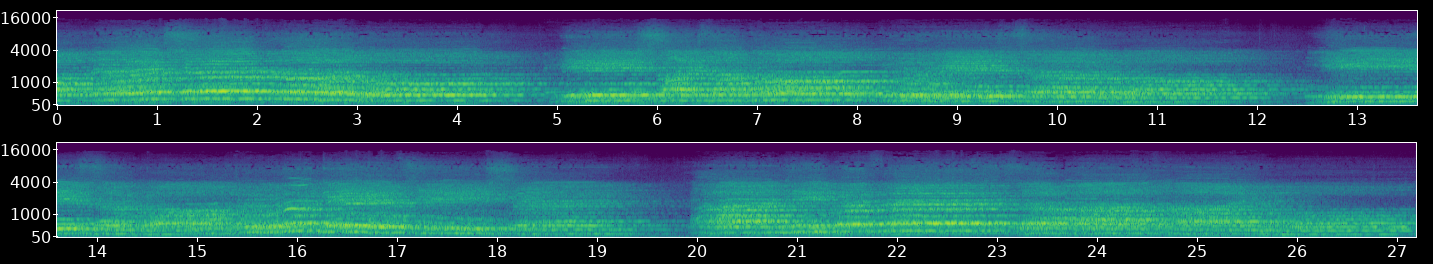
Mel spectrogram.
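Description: Congregation singing a metrical psalm together, in four long sung lines with short breaths between them.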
